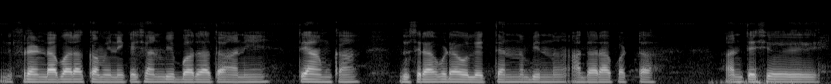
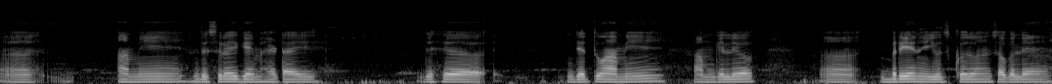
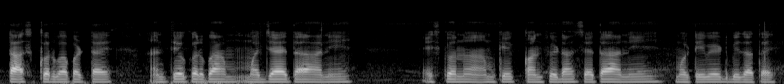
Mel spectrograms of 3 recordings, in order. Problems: none marked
